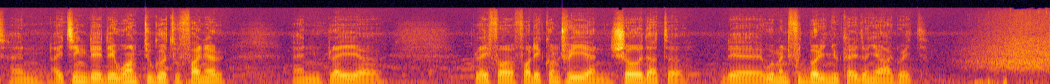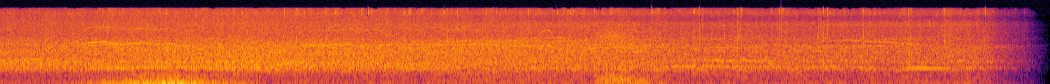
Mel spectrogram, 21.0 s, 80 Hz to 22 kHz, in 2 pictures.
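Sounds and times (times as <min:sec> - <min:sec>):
crowd cheering and applause: 0:09.6 - 0:20.9
deep swell: 0:09.7 - 0:13.6.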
